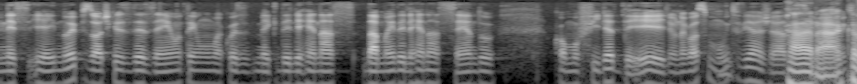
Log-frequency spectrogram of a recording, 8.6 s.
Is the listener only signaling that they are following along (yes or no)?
no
